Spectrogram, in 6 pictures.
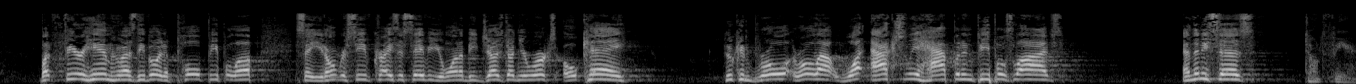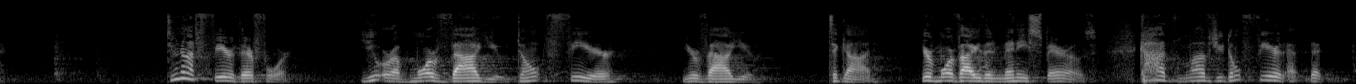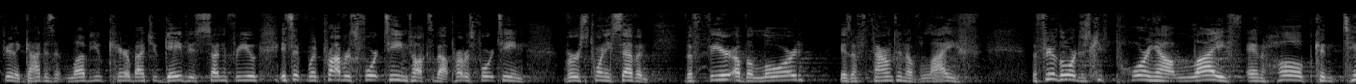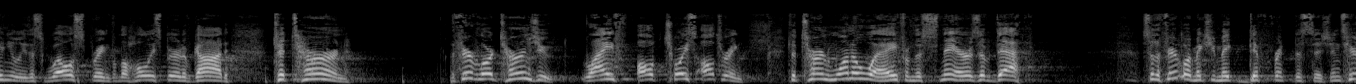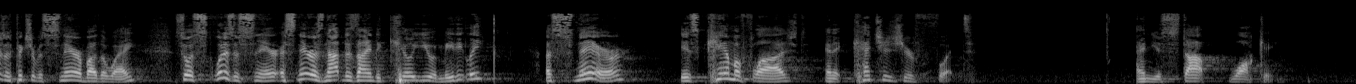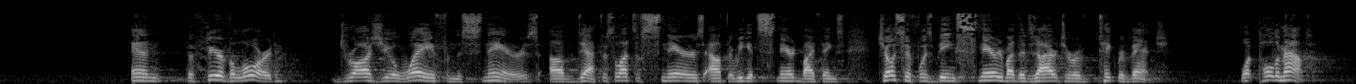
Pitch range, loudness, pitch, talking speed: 155-215 Hz, -25 LUFS, 185 Hz, 175 wpm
